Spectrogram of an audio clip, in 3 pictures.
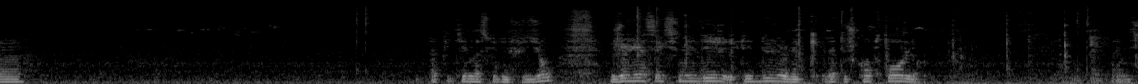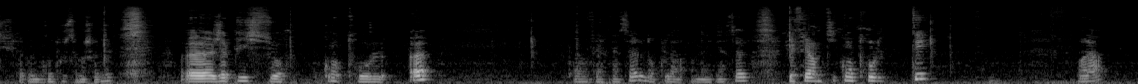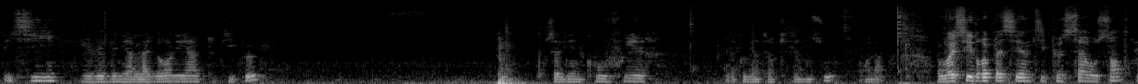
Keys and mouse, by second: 3.6 click, 6.2 F4, 6.5 click, 7.0 F5, 8.4 click, 10.8 click, 16.6 ctrl+e, 20.6 ctrl+t, 23.8 click, 31.8 Return.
